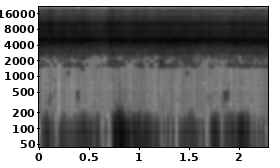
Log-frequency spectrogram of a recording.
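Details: Demonstrated, not spontaneous, stuttering-like prolongation: a sound is prolonged while airflow continues but articulator movement stops; stuttering prolongation.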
